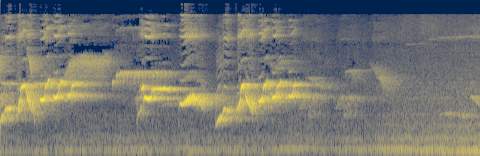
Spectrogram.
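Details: White-rumped shama, a young bird from Indonesia, singing to encourage silent shamas: loud, harsh chattering phrases sweeping up and down in three bursts, then fading to quiet room noise.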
